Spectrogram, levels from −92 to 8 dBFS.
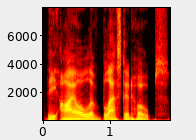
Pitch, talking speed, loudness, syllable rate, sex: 110 Hz, 155 wpm, -19 LUFS, 4.5 syllables/s, male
